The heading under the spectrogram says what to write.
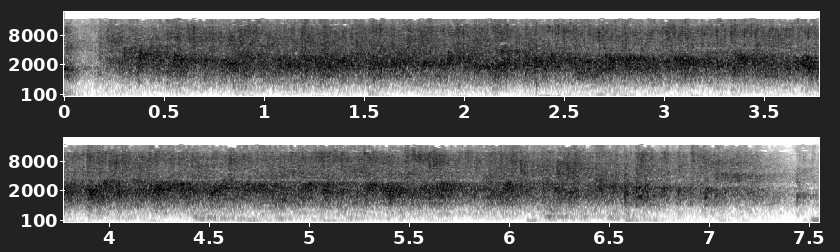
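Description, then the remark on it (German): Sustained, loud applause from a large audience welcoming Thorsten Schleif onto a show, a dense wash of clapping that stays steady throughout before easing slightly at the very end. “Also herzlich willkommen und großen Applaus für Thorsten Schleif.”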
